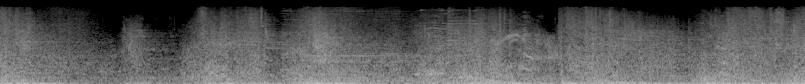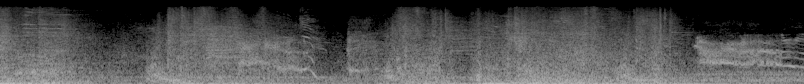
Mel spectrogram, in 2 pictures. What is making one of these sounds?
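Fantasy battle sounds of spells and weapons crash and whoosh.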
